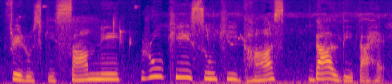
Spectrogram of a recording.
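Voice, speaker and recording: A woman's voice: on the high side, very animated, takes it slowly, a little hiss or hum. A woman narrating a moral story from a script in a dramatic storytelling style. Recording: loud cattle and cricket sounds behind.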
